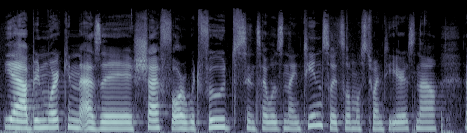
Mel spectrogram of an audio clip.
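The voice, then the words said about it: Full-on Irish accent. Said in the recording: “she has a full-on Irish accent”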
